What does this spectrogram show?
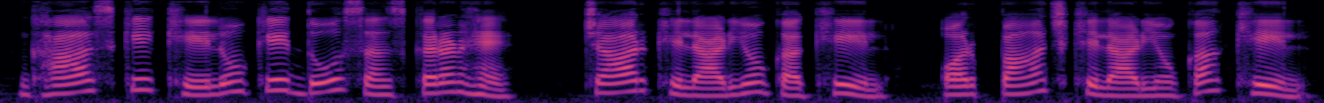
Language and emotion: Hindi, neutral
